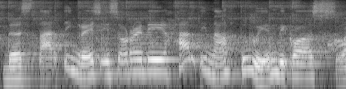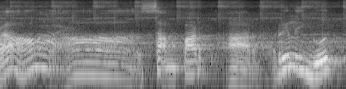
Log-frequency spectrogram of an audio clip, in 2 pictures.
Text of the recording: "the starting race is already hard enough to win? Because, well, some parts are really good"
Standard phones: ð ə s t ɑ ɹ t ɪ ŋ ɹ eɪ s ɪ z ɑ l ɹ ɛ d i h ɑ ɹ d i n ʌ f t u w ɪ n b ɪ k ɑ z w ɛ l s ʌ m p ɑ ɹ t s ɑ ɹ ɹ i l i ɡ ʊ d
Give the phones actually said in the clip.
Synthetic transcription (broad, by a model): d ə s t ɑ ɹ t ɪ ŋ ɹ eɪ s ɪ s ɑ l ɹ ɛ d i h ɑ ɹ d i n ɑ f t u w ɪ n b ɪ k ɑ s w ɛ l s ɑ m p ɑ ɹ t ɑ ɹ ɹ i l i ɡ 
